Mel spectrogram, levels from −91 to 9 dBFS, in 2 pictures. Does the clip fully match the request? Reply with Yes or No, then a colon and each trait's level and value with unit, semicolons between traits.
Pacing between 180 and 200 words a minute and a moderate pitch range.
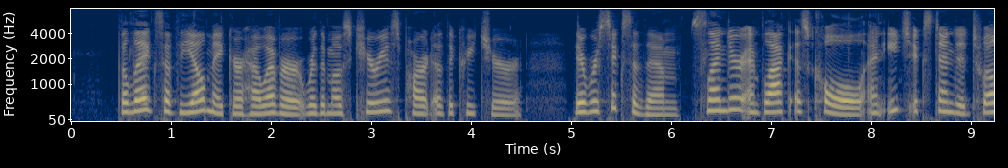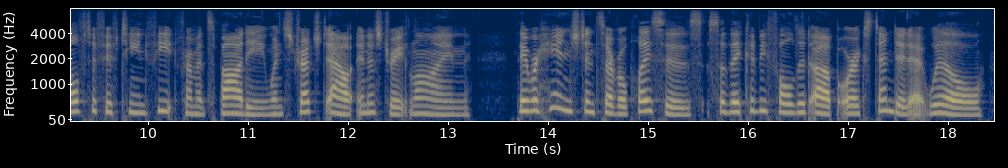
Yes: average, 190 wpm; average, 5.0 semitones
